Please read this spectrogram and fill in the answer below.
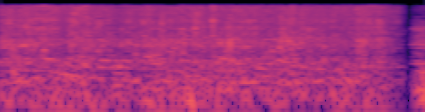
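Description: Wind rumbling on the microphone over the patter of a large pack of marathon runners' footsteps and faint voices of runners and spectators.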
